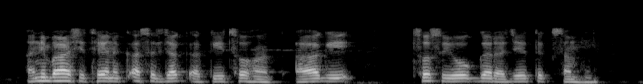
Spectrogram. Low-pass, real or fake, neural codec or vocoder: 5.4 kHz; real; none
